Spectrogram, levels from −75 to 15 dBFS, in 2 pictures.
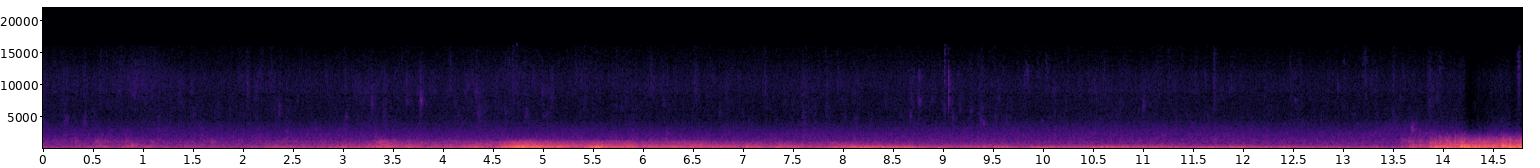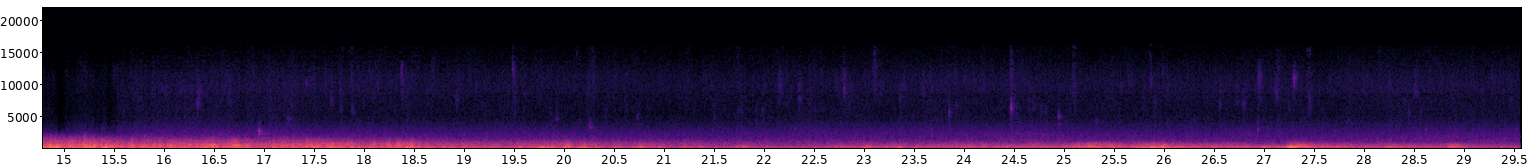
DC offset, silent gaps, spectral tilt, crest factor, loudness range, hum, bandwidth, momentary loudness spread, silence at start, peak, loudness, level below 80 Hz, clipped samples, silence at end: under 0.1%; none; -8.5 dB/octave; 22 dB; 12 LU; none; 16.5 kHz; 17 LU; 0 s; 0 dBFS; -22 LUFS; -38 dBFS; under 0.1%; 0 s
